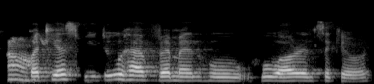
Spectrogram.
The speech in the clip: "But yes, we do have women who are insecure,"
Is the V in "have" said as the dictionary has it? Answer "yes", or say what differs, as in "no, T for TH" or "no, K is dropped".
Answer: yes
